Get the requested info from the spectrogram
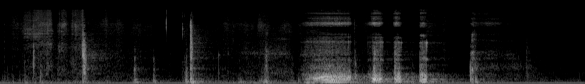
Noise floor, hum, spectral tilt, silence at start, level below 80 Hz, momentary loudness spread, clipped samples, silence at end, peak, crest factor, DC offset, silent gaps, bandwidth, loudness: -51 dBFS; none; -5 dB/octave; 0 s; -50 dBFS; 23 LU; under 0.1%; 0 s; -12 dBFS; 22 dB; under 0.1%; none; 13.5 kHz; -31 LUFS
